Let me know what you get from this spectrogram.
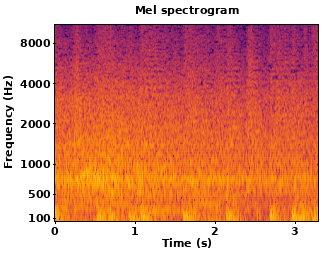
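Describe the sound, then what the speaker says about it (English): A stadium crowd in a college football video game, Georgia versus Texas A&M, buzzes with a dense, steady roar of many voices, loud and continuous with scattered shouts rising out of the din. "this crowd is buzzing after that last score"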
